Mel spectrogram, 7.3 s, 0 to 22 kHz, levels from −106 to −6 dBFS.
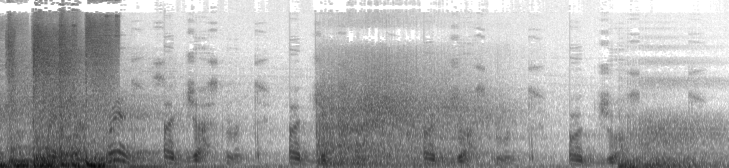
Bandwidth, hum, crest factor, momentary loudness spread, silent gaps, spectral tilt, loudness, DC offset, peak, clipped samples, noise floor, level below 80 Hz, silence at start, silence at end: over 20 kHz; none; 20 dB; 23 LU; none; -4.5 dB/octave; -25 LUFS; 0.1%; -6 dBFS; under 0.1%; -50 dBFS; -28 dBFS; 0 s; 0 s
